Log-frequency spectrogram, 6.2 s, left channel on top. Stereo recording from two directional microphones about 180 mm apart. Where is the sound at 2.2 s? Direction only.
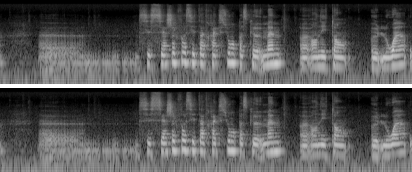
30° left (ahead or behind).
